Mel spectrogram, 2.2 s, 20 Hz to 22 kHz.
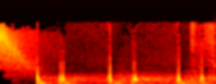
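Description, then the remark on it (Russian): A heartbeat sound effect in a car advertisement for the Mazda 3 and Mazda 6 Impulse Line: three deep lub-dub double thumps at a quick, steady pace over a low hum, opened by a brief descending whoosh. No voices. “Слышишь, сердце забилось чаще.”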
